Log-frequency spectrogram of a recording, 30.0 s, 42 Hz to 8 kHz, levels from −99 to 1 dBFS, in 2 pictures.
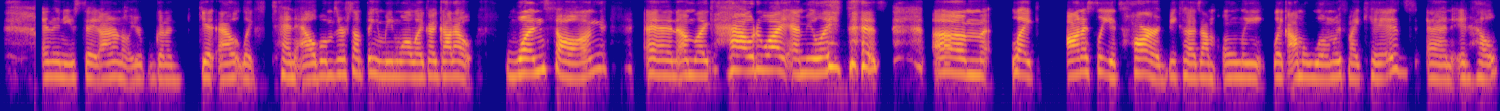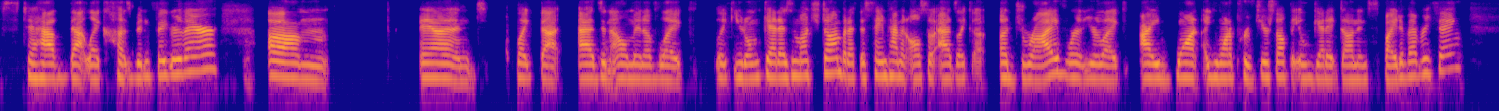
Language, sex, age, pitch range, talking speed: English, female, 20-39, 200-230 Hz, 205 wpm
